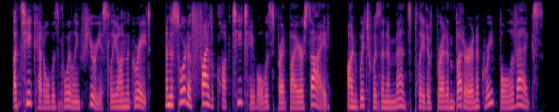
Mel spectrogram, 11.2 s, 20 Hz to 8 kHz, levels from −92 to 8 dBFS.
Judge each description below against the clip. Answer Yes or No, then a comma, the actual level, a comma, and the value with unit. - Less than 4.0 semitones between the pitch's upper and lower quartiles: No, average, 4.8 semitones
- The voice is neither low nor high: Yes, medium, 165 Hz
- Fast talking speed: Yes, fast, 215 wpm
